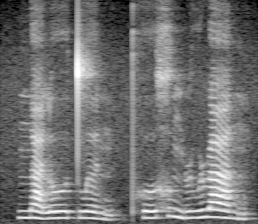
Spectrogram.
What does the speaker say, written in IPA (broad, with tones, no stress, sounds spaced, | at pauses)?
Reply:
n̪ ä˥˩ l o˥ ʊ̯ t̪ w ə˥˩ n | pʰ o˧˥ ʊ̯ x ʊ˥˩ ŋ ɻ u˧˥ ɻ a˥˩ n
